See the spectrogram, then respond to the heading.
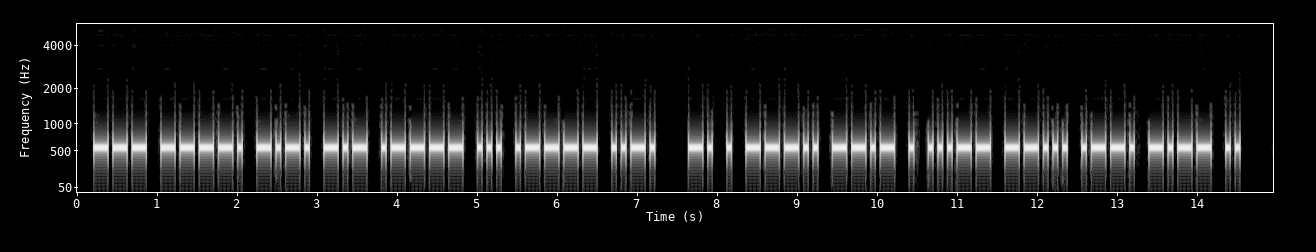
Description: Morse code, heard as a keyed tone, about 20 wpm, 550 Hz. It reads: O9CK1S1F NE8QE37PYI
